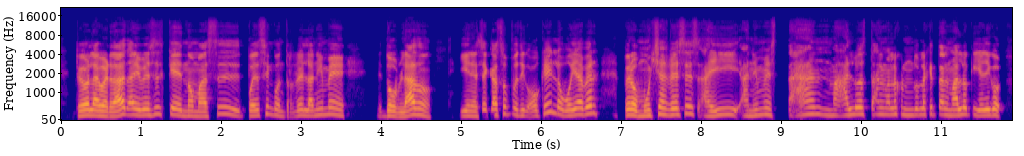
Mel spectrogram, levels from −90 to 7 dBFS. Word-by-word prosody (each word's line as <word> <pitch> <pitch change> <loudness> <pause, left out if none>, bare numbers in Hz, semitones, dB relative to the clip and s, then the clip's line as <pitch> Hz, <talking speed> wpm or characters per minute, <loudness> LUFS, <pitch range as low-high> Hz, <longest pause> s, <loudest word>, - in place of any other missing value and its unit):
pero 185 +3 +5
la 195 -2 +6
verdad, 175 +5 +6
hay 215 -1 +4
veces 205 +4 -1
que 215 -5 +2
nomás, 165 +1 -2
eh, 235 -7 -4
puedes 185 +4 -1
encontrar 190 -8 -7
el 195 -1 0
anime 210 0 0 0.4
doblado 170 +1 +3 0.3
y 175 - -2
en 175 - -1
ese 200 +4 -2
caso, 205 +5 -1
pues 215 -4 -5
digo: 190 - -5
"Okey, 275 - -1
lo 230 -8 -2
voy 190 +3 +1
a 225 - +5
ver", 255 +2 +1 0.3
pero 200 -2 +5
muchas 195 +6 0
veces 225 +4 0
hay 195 +5 -2
animes 200 +4 -5
tan 235 -3 -2
malos, 210 +4 -1
tan 230 +1 -7
malos, 225 +1 -3
con 225 -3 -9
un 205 - -8
doblaje 220 +3 -4
tan 215 -1 -1
malo 200 +4 +2
que 220 -2 -10
yo 190 0 0
digo: 200 -1 +2
205 Hz, 205 wpm, -23 LUFS, 185-225 Hz, 0.4 s, la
